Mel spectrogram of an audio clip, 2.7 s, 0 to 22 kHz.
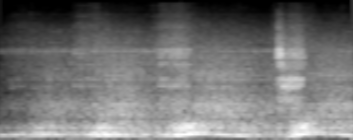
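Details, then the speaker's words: Old-school Plymouth Scamp muscle car V8, flood-salvage car, warmed up with full tank before a long drive: deep rumble rising and falling cleanly through throttle blips, no misses or knocks; sounds healthy. "she sounds good i think we're ready guys"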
